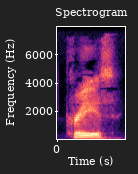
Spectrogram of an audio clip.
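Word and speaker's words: Kryze: Is it Kreese? Kreese? – Kreese, yeah.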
